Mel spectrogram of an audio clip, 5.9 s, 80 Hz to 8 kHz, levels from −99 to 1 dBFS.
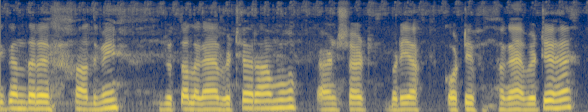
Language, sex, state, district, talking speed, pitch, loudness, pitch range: Marwari, male, Rajasthan, Nagaur, 175 wpm, 160 Hz, -14 LUFS, 155-190 Hz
